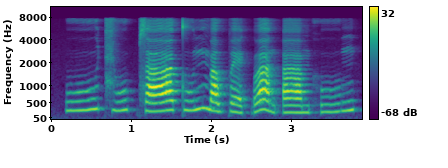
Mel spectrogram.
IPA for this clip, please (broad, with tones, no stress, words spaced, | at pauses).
ʋuː˧˥t͡ɕuː˧˥p̚saː˧˥ t̪uː˧˥nma˧wpɛː˧˩k̚ʋaː˥˨n ʔaː˧m huː˧˥ŋ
